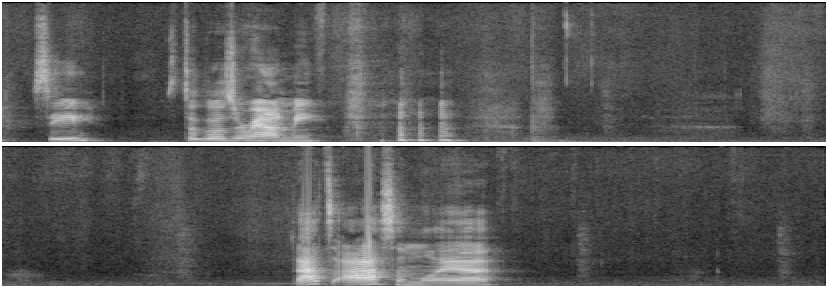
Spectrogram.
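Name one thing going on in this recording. Fabric rustles as hands fold it.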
